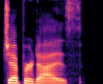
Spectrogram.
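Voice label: "jeopardize", American English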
